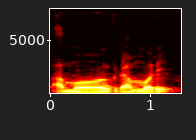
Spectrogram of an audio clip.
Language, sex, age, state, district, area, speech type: Odia, male, 45-60, Odisha, Ganjam, urban, spontaneous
